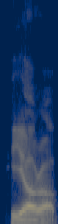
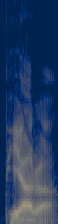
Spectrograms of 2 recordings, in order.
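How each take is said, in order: No difference in how they are said.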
